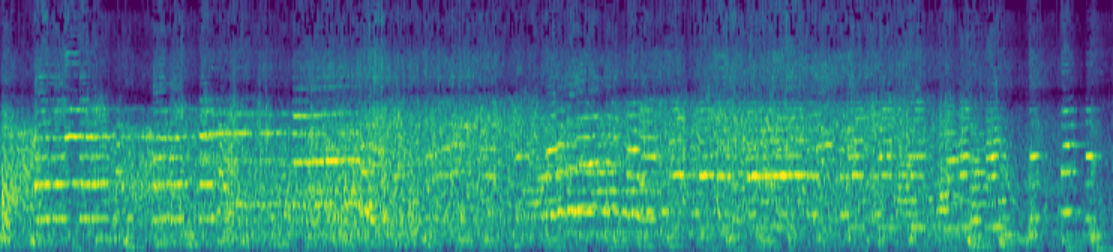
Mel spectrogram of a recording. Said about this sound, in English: Oh, this is an SGME spreader machine. Concrete is tipped from side tipping lorries into it, so it travels on rails and can move along the rails, and the hopper can move across the framework of the machine.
